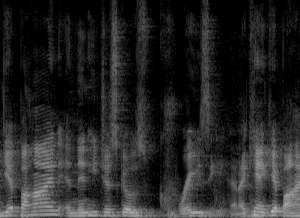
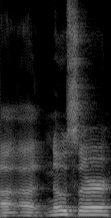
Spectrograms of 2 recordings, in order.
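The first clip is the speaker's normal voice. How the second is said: mock stammer, higher pitch, slower; 4 semitones higher than usual. Retelling answering a man on a bus who asked about Spanish: retelling own stammered reply. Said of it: "And I go".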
